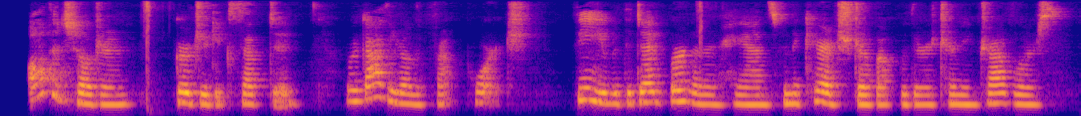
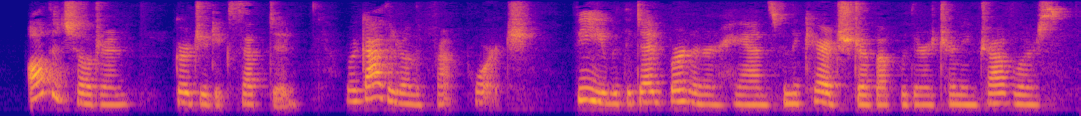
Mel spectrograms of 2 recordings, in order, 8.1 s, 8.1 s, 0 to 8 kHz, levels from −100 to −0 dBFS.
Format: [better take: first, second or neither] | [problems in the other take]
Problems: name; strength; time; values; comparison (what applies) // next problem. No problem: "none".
second | noise reduction (neural mask model DeepFilterNet 3)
